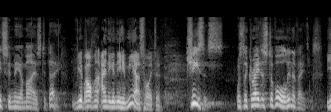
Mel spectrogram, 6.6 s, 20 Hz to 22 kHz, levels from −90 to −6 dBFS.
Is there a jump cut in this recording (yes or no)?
no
